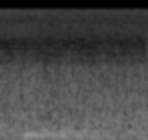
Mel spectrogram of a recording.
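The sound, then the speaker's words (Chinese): A steady, soft wash of suddenly started rain hisses evenly throughout, faint and continuous, with a low hum briefly underneath and no voices. “怎么突然下雨了？”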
